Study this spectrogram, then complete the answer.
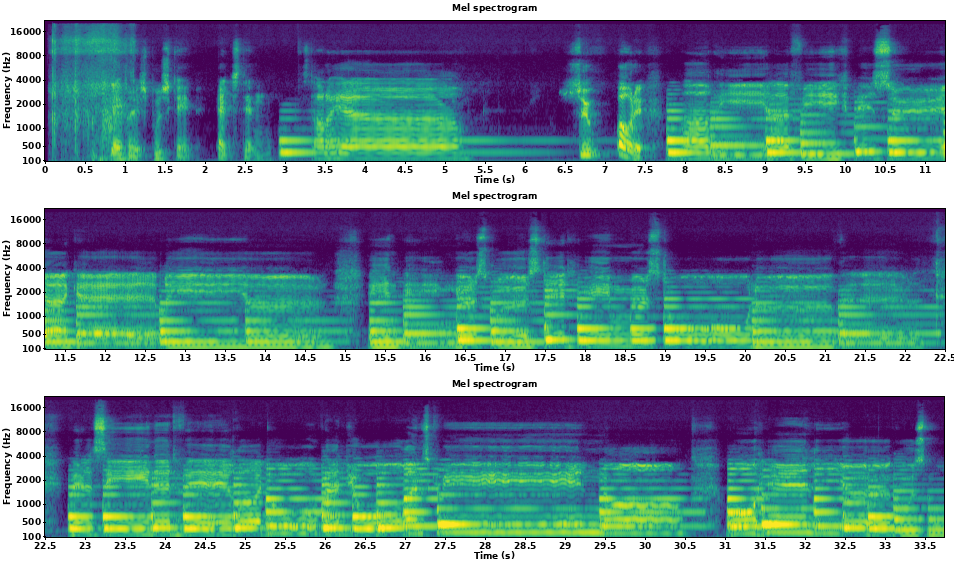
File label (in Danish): alt, koret; Gabriels budskab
